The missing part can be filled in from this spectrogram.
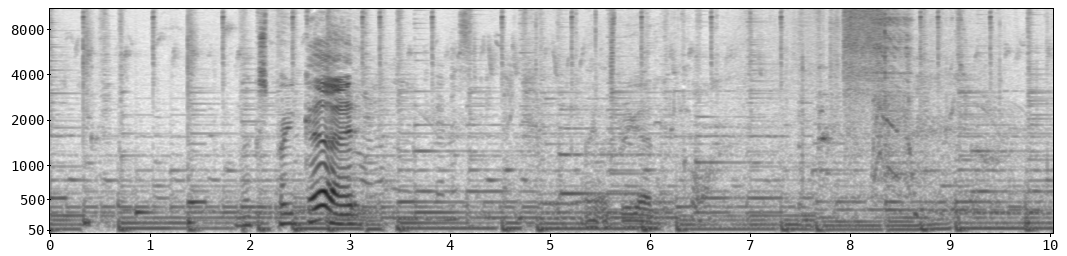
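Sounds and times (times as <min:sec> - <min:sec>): background music: 0:00.0 - 0:10.0
paint sprayer hiss: 0:07.8 - 0:09.0.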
